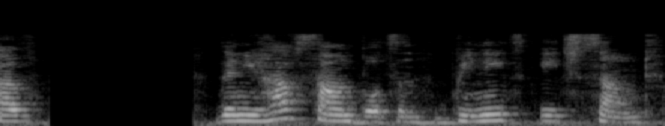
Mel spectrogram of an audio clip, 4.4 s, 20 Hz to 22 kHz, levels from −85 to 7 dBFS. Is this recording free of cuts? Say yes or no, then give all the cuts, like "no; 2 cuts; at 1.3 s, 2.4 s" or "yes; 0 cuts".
yes; 0 cuts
